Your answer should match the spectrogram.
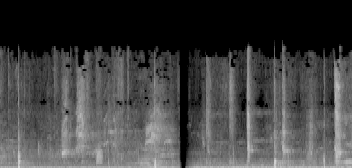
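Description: Tennis balls struck by rackets in a rally: three sharp hits, roughly a second and a half apart.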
